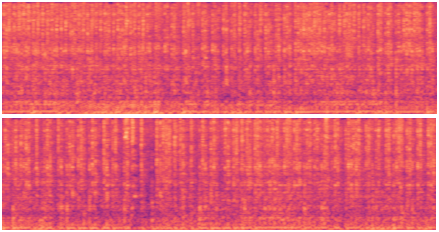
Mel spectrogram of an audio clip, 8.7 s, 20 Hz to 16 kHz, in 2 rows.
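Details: 2332cc "Dust Buggy" bug, cold start after carb cleaning, with new oil and filter. Earlier rough running was fixed by setting the mixture screws. Even, settled idle with a steady low beat, no stumbling or hunting: normal idle.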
